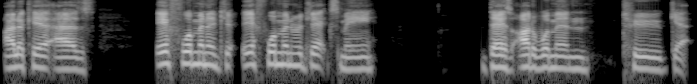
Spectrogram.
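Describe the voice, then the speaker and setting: English man, higher-pitched voice, blunt delivery. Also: fairly even intonation, unhurried, clear, resonant tone, no echo. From England. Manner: blunt, emphatic, often repeats phrases and checks with "right?". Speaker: podcast guest. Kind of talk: casual personal storytelling in conversation.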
